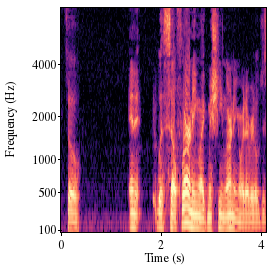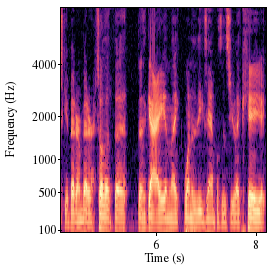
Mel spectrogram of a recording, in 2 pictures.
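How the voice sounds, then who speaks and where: Low-voiced man chatting on a podcast. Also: no room sound. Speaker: podcast co-host, fighter pilot. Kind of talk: casual chat.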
